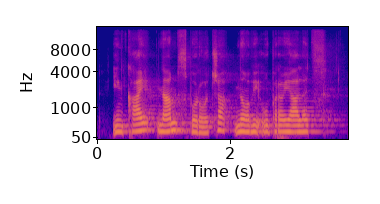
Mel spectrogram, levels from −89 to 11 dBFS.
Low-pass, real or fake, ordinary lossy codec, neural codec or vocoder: 14.4 kHz; fake; none; codec, 44.1 kHz, 7.8 kbps, DAC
